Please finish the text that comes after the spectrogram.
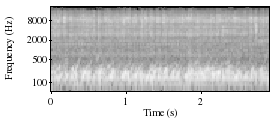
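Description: An outboard engine on a small Seago 320 inflatable boat runs steadily up close, a loud throbbing idle with a regular low pulse and no voices over it.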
